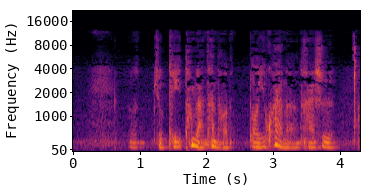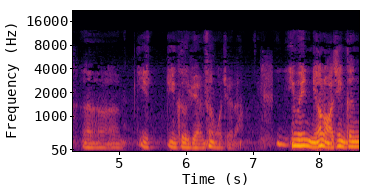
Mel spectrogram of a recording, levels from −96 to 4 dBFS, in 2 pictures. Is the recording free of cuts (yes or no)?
no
